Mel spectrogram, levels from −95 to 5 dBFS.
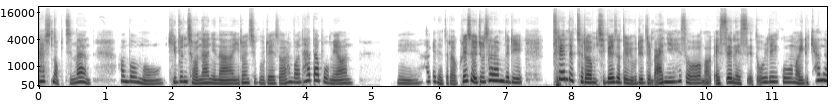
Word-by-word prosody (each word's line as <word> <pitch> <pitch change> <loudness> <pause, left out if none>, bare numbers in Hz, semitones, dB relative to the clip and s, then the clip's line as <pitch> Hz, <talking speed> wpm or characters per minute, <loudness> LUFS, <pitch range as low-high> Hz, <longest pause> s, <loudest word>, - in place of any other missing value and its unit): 할 255 0 +3
수는 245 -2 -3
없지만 195 +3 -2 0.4
한번 245 -4 -1
뭐 150 +1 -4
기분 245 +2 -1
전환이나 165 -5 +1
이런 180 +4 -1
식으로 170 -4 -6
해서 160 0 -3
한번 210 +1 -2
하다 295 +4 +2
보면 170 - -2 0.7
예 155 0 -5
하게 240 0 -5
되더라고요. 150 -6 -4
그래서 265 -2 +4
요즘 230 +3 +3
사람들이 245 -9 +3 0.5
트렌드처럼 260 - +3
집에서도 205 -3 +3
요리들 175 +3 -1
많이 225 +4 +3
해서 180 -9 -1
막 - - -3
SNS에도 170 +1 0
올리고 220 -1 0
막 185 -5 +1
이렇게 155 +5 -4
하나 305 0 +5
195 Hz, 385 characters per minute, -24 LUFS, 165-235 Hz, 0.7 s, 하나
